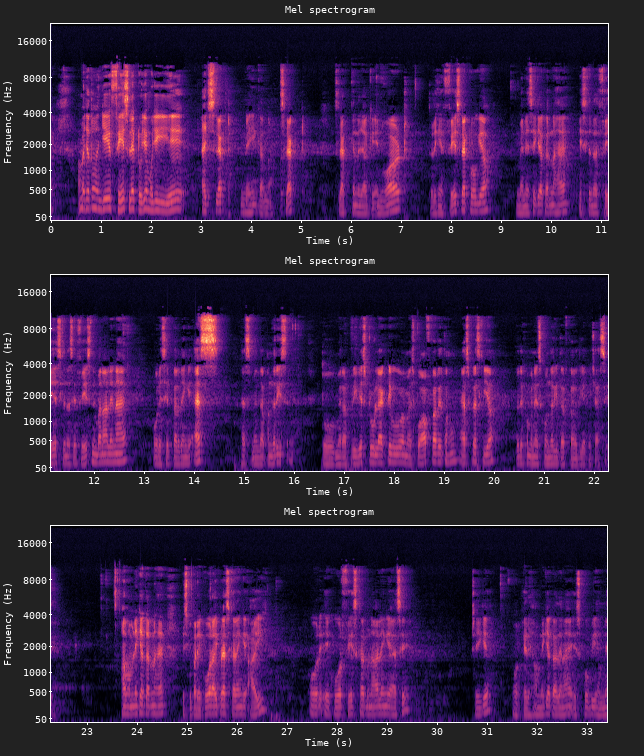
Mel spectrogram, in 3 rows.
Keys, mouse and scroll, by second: 4.6-7.4 drag, 7.4-9.6 middle drag, 9.6-10.0 scroll up 2, 11.1 i, 14.9 s, 17.1 ctrl+z, 18.5 click, 19.7 s, 25.2-26.7 middle drag, 26.7 i, 31.5 click.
